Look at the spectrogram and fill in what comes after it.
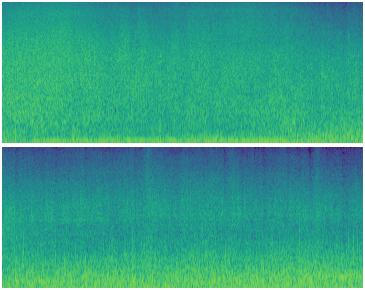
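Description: Suzuki Grand Vitara's engine running as the vehicle drives off-road, with wind buffeting the microphone. A steady engine tone holds for about four seconds, then gives way to a broader, noisier drone.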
